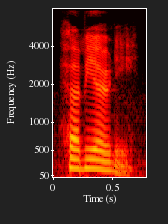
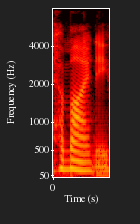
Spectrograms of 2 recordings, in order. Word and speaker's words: Hermione: Potter as a 11-year-old I thought it was herion for a really long time because back then there was no social media no Google nothing right so I didn't know it was actually Hermione for a really long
